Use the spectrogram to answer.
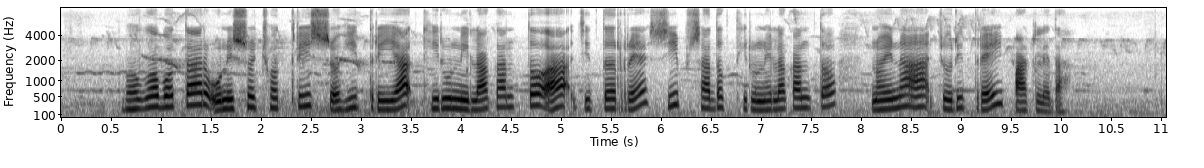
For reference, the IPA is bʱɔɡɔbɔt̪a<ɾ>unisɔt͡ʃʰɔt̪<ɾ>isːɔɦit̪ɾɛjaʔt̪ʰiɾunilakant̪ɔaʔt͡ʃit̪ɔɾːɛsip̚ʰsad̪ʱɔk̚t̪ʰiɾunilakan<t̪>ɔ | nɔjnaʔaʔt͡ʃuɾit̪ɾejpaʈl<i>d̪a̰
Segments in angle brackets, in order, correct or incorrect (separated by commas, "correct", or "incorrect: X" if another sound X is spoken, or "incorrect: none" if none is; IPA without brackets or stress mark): correct, correct, correct, incorrect: ɛ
